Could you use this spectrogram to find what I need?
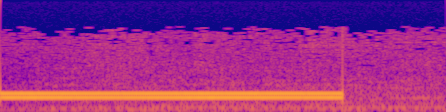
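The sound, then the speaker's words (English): A steady telephone tone sounds after a call is cut off, a constant low two-pitched hum holding for nearly two seconds before stopping abruptly, leaving only faint background noise. “She cut the phone, Tinashe. She cut the phone.”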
